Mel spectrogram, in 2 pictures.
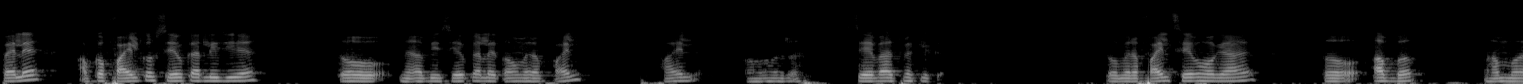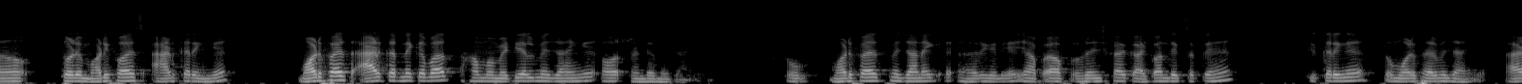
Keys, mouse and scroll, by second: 6.3 click, 11.0 click, 17.3 scroll up 2, 18.0 scroll down 1, 27.9 click.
